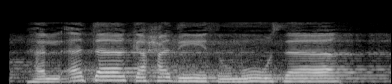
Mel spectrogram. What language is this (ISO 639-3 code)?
ara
